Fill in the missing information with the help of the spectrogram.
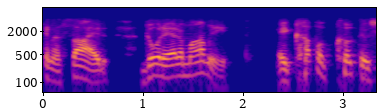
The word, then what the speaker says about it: edamame: How do you say that, Jimmy? Edamame? – Edamame. – Edamame. Okay. That's edamame.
